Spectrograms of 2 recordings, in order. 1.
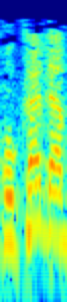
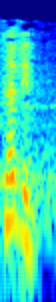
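الكلمة مضبوطة هكذا: kadhaba، وهي فعل. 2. الكلمة مضبوطة هكذا: kadhib، وهي اسم. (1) "ألا يقول الشيخ كذب علي" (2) "بل يقول كذب"

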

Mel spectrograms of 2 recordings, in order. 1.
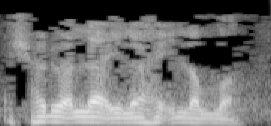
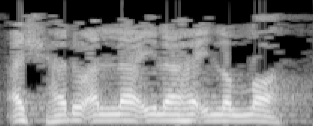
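Diucapkan dengan suara pelan dan rendah. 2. Diucapkan dengan suara keras dan lantang. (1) "dengan suara lirih" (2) "Diulangi kembali dengan suara yang lantang"

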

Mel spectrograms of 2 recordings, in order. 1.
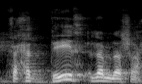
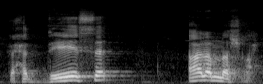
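فيها النقل: تُحذف الهمزة وتُنقل حركتها إلى ما قبلها. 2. الهمزة قبل «لام» في «ألم» تُنطق بوضوح. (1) "عملنا النقل" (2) "عملنا التصحيح، إثبات الهمزة"

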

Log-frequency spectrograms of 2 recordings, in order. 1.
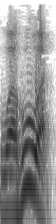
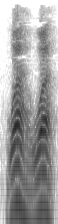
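يأتي بعد صوت الهاء حركة. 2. لا توجد حركة بعد صوت الهاء. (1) "فيقرأها بالتحريك وهو" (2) "فإنه يسكن يقرأه وهو وهو"

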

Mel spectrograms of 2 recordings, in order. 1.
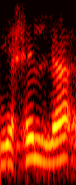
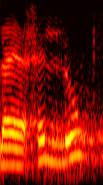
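الحركة بعد الحاء هي i. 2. الحركة بعد الحاء هي u. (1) "يحل بمعنى يجب عليكم" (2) "يحل بمعنى ينزل"

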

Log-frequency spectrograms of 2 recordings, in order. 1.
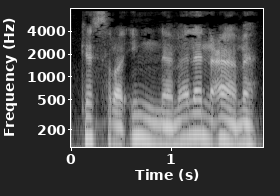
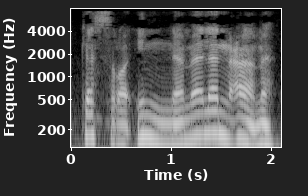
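تنتقل حركة الهمزة إلى اللام التي قبلها. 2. تنتقل حركة الهمزة إلى اللام التي قبلها.

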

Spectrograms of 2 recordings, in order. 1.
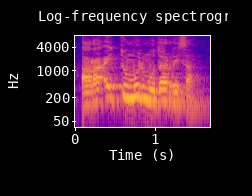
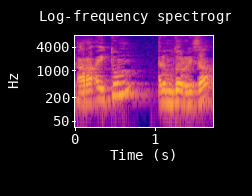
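Le m se relie au mot suivant avec u. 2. Le premier mot finit par m, sans voyelle ajoutée.

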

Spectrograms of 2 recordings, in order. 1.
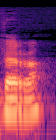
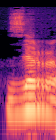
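الأصوات تتبع نطق التلاوة الفصيحة. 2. الأصوات تتبع النطق العامي للهجة.

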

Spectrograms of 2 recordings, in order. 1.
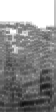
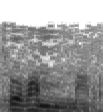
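الحرف الأوسط قصير ومفرد. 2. الحرف الأوسط طويل ومشدد. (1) "بالتخفيف" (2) "بالتشديد"

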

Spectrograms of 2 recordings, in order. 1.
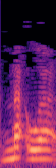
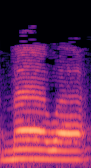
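يُسمع صوت الهمزة قبل الـ w. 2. تحل ألف مد طويلة محل الهمزة. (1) "بالهمزة أيسر" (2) "فصارت كأننا نقلناها إلى ثقل"

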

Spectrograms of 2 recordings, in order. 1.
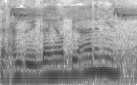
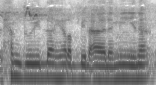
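تنتهي الكلمة الأخيرة بحرف ساكن. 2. تنتهي الكلمة الأخيرة بحركة واضحة. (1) "تقف" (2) "ما تقف هكذا"

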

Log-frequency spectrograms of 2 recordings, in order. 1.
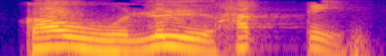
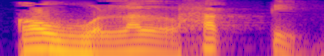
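Vokal setelah qawl adalah u. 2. Vokal setelah qawl adalah a. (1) "lamnya dirafa" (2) "membaca dengan menasab lam"

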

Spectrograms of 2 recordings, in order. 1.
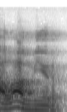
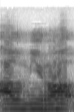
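Diucapkan sebagai awamir, dengan vokal setelah aw. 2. Diucapkan sebagai awmiro, tanpa vokal setelah aw. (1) "Padahal dibacanya awamir" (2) "Bacanya tadi awmiro"

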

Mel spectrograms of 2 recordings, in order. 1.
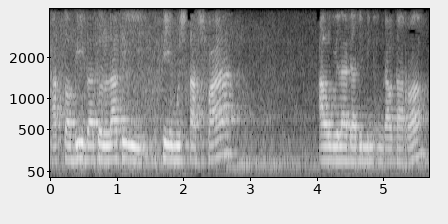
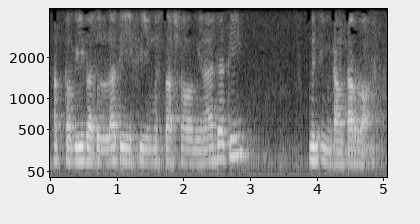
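Terus berjalan tanpa jeda sebelum predikat. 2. Ada jeda sebelum predikat. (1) "akan juga bingung" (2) "kalau membacanya benar"

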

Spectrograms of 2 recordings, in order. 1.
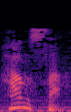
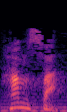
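মাঝের ব্যঞ্জনটি s ধ্বনি। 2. মাঝের ব্যঞ্জনটি s ধ্বনি।

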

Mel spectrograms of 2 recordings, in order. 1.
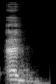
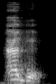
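الحرف الأخير مقفول تماماً بدون إطلاق. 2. الحرف الأخير يُطلق بارتداد فيه صدى. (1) "قفلت خالص" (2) "اقلقل عشان اطلع صوت الجيم"

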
